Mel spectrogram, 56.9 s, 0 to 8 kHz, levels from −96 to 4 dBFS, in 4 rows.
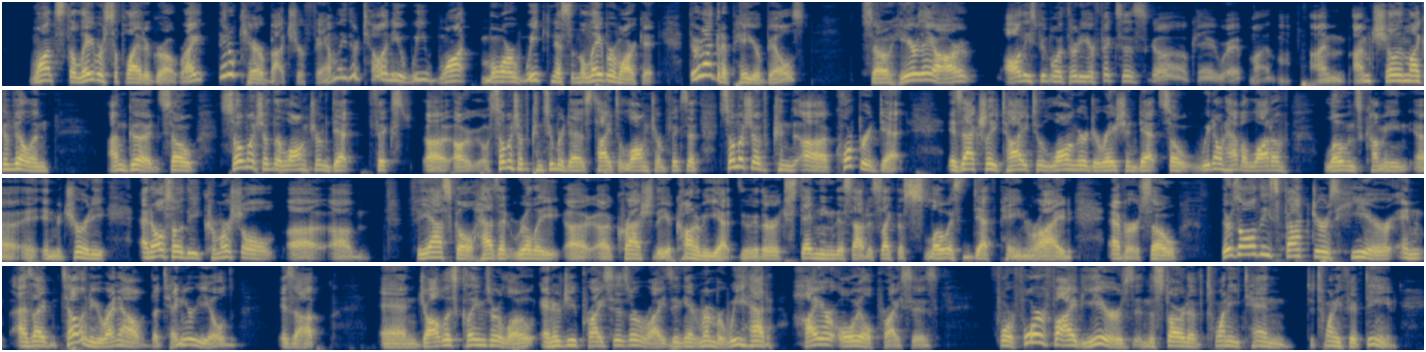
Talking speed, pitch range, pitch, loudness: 180 wpm, 150-195 Hz, 170 Hz, -19 LUFS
